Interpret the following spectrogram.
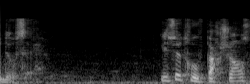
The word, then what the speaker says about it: Auxerre: Est-ce sa faute, après tout, s'il savait déjà à 12 ans que Castellane se dit Castellane, et qu'on ne prononce pas l'X de Bruxelles ou d'Auxerre?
